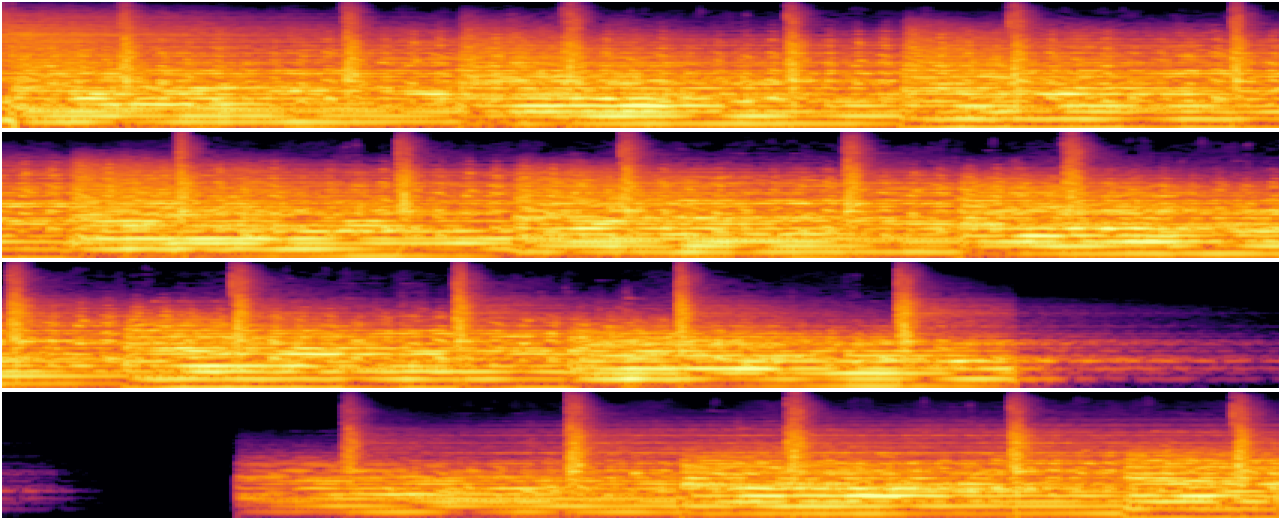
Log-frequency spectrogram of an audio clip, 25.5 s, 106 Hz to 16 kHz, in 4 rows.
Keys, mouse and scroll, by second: 2.6 scroll up 1, 3.3-4.7 scroll down 1, 4.7 click, 5.4-6.2 scroll up 3, 6.2-8.6 drag, 10.1-12.1 scroll down 6, 14.6 KP_0, 15.6 scroll down 2, 17.0 click, 18.1 click, 18.8-19.6 scroll up 1, 19.6-20.5 drag, 22.8-25.5 drag.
